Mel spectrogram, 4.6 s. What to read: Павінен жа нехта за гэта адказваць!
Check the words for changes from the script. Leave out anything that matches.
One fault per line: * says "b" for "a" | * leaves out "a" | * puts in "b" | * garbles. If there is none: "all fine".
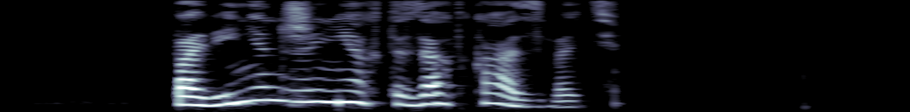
* leaves out "гэта"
